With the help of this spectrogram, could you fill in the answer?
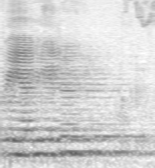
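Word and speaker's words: Van Matre: Van Meter, Van Meter, V-A-N-M-A-T-R-E. Doesn't it all sound like it's spelled?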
